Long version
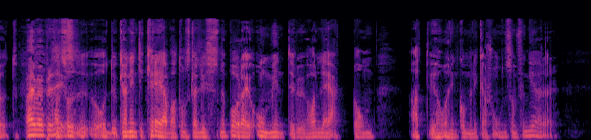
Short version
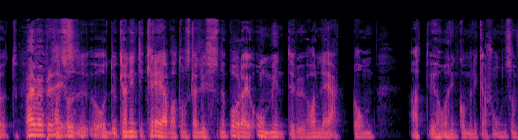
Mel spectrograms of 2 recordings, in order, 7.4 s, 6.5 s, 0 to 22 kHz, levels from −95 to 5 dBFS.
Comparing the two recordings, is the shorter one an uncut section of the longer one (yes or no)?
yes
